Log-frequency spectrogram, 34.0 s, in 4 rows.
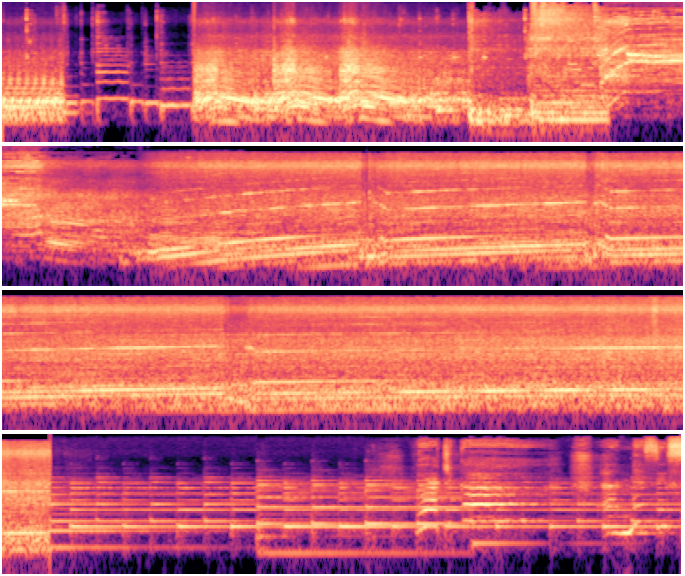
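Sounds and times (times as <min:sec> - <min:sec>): car engine accelerating hard: 0:00.0 - 0:00.8, 0:02.4 - 0:05.9, 0:06.5 - 0:26.2
supercharger whine: 0:00.0 - 0:00.8, 0:02.4 - 0:26.2.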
